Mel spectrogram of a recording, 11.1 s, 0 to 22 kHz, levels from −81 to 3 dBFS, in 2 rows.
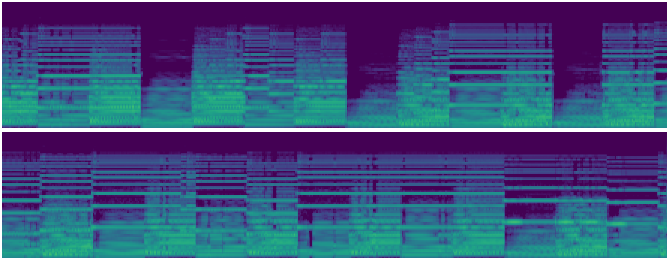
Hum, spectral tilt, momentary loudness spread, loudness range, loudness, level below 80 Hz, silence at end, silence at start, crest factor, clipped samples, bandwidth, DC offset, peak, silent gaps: none; -4.5 dB/octave; 5 LU; 1 LU; -26 LUFS; -58 dBFS; 0 s; 0 s; 14 dB; under 0.1%; 13.5 kHz; under 0.1%; -12 dBFS; none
